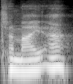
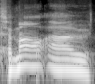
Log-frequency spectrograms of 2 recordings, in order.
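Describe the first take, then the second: First: Tomato is said with an American pronunciation. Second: Tomato is said with a British pronunciation. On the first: The speaker calls it wrong. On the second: The speaker calls it right.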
